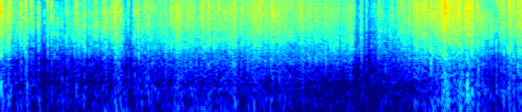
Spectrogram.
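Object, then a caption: Tissue paper honeycomb ball. Long pink nails and fingertips scratch and crinkle the folds of a large, pale pink tissue paper honeycomb decoration ball, hollow and light, held close to the microphone. The sound is a steady, dense, bright rustle of irregular crackles and crinkles, with a few louder swells and no distinct separate taps.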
